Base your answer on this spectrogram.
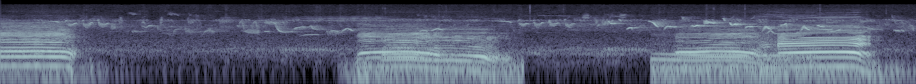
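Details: Tame cattle driven into their pen, long resonant moos, one near two seconds and a later pair back to back, against a lively background of bird chirps and insect buzzing.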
